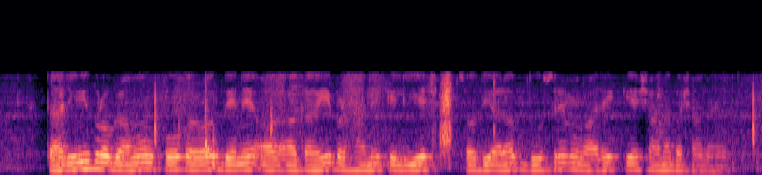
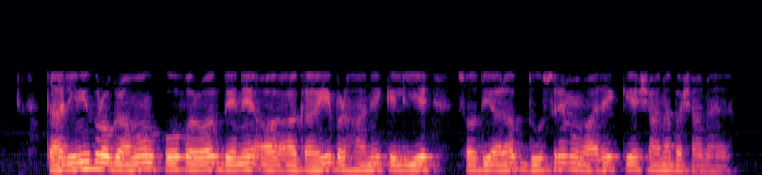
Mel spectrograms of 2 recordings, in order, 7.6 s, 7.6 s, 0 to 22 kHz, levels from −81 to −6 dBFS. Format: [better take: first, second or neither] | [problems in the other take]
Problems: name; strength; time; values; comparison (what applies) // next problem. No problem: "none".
second | background sound (Sink (filling or washing)); 12 dB below the speech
